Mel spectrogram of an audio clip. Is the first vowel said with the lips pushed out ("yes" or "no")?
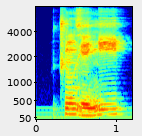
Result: yes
